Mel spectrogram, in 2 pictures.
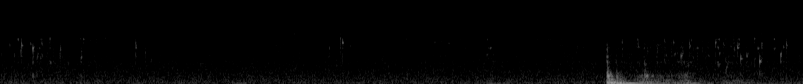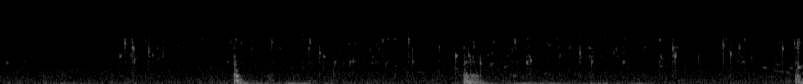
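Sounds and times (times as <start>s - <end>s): small splashes and drips: 0.0s - 1.6s, 2.9s - 5.0s, 6.0s - 8.4s, 9.0s - 16.0s
water lapping against bow: 2.4s - 16.0s
water slapping against hull: 6.0s - 7.8s, 9.2s - 16.0s.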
